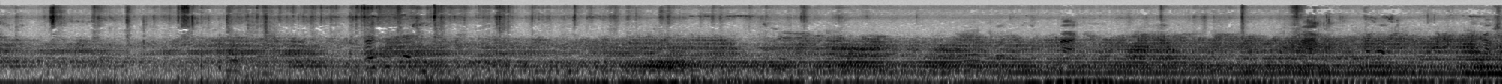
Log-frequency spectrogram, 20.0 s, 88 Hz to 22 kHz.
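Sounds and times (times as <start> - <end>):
low mechanical hum: 0.0 - 20.0.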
